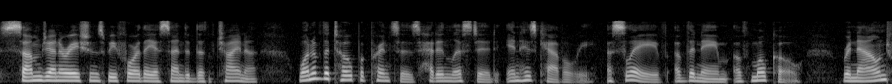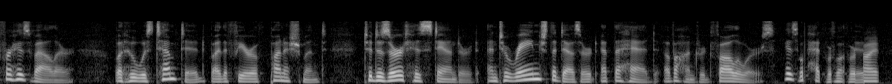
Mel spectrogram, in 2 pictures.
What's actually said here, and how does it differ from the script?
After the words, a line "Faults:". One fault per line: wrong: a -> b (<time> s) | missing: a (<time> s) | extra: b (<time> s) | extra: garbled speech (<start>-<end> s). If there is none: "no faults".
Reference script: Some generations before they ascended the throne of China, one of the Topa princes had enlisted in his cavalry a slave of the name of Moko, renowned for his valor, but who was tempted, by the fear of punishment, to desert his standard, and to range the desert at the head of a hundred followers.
Some generations before they ascended the of China, one of the Topa princes had enlisted in his cavalry a slave of the name of Moko, renowned for his valor, but who was tempted, by the fear of punishment, to desert his standard, and to range the desert at the head of a hundred followers. [garbled]
Faults:
missing: throne (2.1 s)
extra: garbled speech (16.8-17.7 s)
